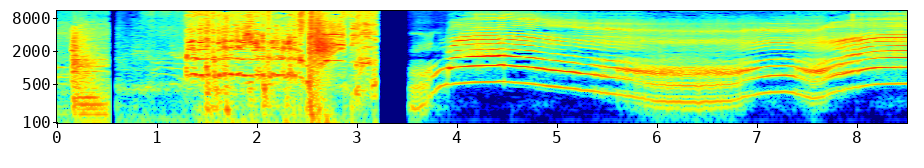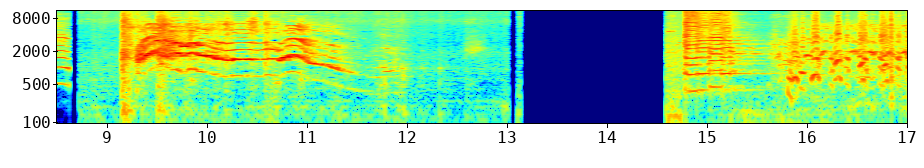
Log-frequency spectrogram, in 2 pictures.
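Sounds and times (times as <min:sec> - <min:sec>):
another cat wailing: 0:03.5 - 0:08.6
cat yowling: 0:03.5 - 0:08.6.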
